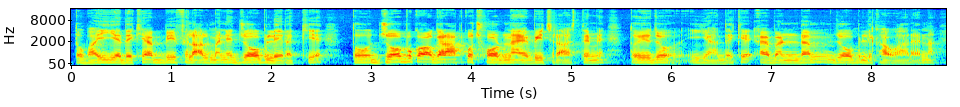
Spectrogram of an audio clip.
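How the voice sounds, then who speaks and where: Chatty man with a gravelly voice. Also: medium pitch, steady tone, moderate pace, few pauses, darkish tone. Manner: chatty, repeats fillers like "na" and "bhai". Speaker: game tutorial creator. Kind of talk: casual screen-recorded game walkthrough.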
